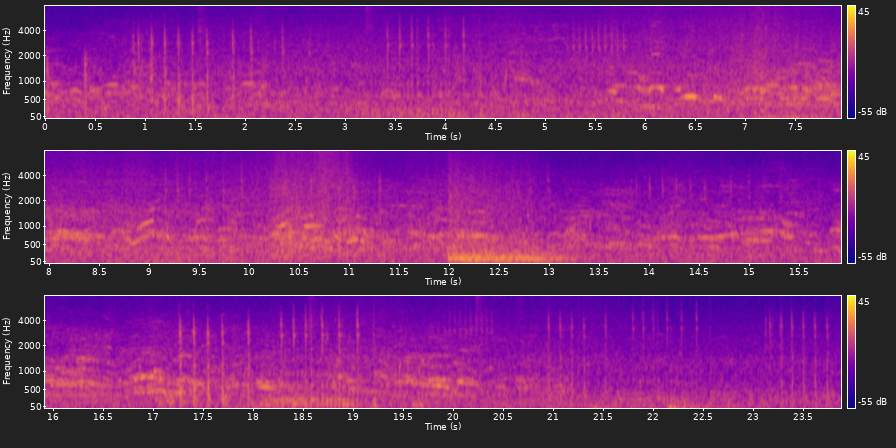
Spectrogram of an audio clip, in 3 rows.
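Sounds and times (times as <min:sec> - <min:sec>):
sea in a pirate ambience: 0:00.0 - 0:23.8
gunshots in a pirate ambience: 0:12.0 - 0:13.2.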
